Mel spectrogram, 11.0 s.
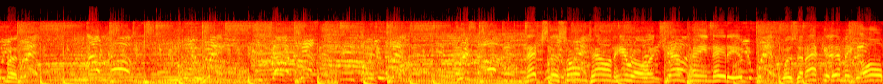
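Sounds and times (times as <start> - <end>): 
speech: 0.1 - 3.8, 6.6 - 11.0
crowd cheering: 0.1 - 8.6
crowd applause: 0.7 - 6.6.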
